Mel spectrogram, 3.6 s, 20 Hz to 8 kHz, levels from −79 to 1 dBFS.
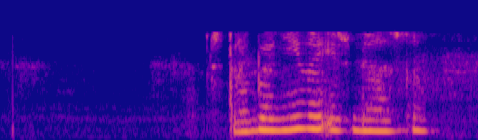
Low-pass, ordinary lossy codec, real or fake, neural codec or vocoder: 7.2 kHz; AAC, 16 kbps; fake; vocoder, 22.05 kHz, 80 mel bands, HiFi-GAN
